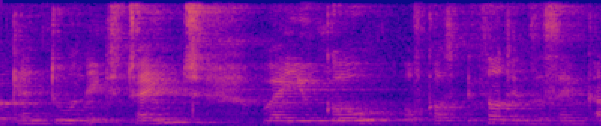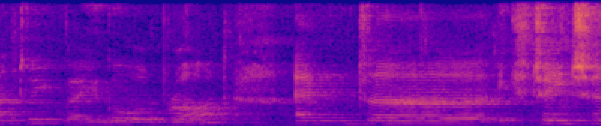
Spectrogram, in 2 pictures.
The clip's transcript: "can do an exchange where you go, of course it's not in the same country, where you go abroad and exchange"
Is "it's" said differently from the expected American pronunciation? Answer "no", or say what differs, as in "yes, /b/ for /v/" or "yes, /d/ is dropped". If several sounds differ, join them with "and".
no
